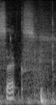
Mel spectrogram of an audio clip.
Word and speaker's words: CeX: I asked them how it's pronounced because I've been saying CEX for ages. It's like sex.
